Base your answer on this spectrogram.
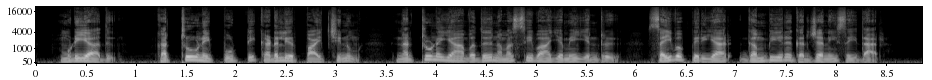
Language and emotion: Tamil, neutral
